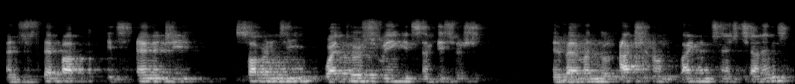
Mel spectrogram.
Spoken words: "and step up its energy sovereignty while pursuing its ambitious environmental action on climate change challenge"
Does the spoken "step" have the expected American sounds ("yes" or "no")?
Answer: yes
